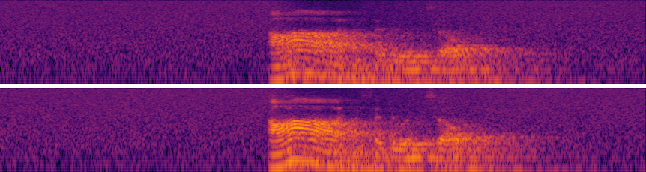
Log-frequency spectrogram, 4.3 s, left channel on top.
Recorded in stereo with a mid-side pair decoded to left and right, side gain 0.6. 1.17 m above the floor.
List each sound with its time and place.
1.8 s a man speaking: 35° right, 5.5 m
